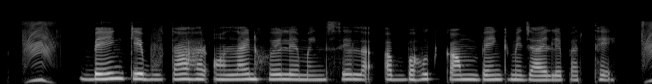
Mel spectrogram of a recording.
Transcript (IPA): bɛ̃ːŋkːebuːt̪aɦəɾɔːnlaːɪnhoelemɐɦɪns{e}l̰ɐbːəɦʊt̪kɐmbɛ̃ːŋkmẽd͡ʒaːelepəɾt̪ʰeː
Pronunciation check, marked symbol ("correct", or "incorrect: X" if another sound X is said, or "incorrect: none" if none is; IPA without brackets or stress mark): correct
